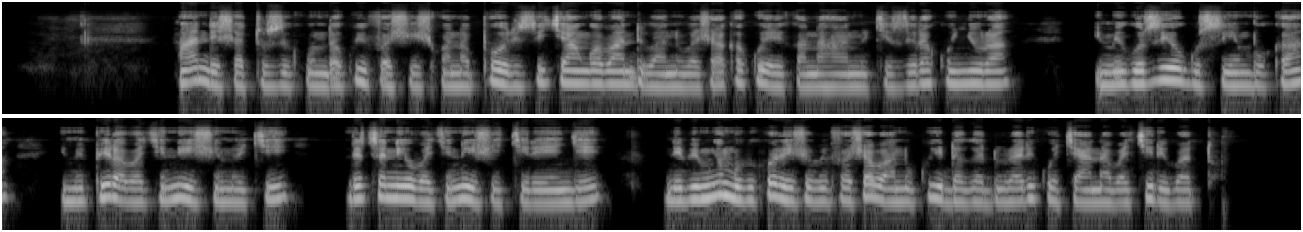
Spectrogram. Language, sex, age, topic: Kinyarwanda, female, 25-35, education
